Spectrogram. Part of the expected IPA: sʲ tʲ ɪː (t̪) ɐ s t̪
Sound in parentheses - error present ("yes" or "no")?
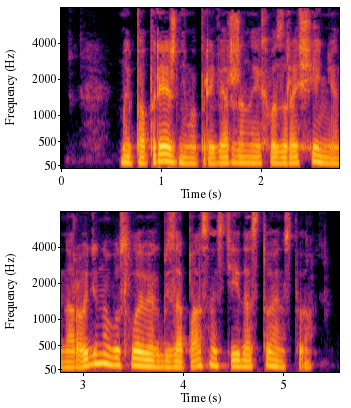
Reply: yes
